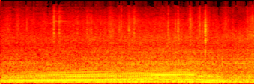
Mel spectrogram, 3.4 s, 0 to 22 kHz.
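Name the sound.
BMW M140i B58 engine accelerating in 4th gear, Osprey V3 intake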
